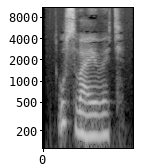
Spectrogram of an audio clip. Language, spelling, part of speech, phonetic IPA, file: Russian, усваивать, verb, [ʊsˈvaɪvətʲ], Ru-усваивать.ogg
- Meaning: 1. to master, to learn 2. to adopt (a habit, a custom) 3. to digest, to assimilate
